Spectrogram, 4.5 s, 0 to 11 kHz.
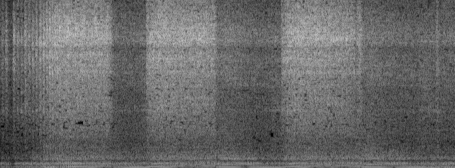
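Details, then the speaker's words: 1961 Land Rover Series II petrol engine on choke after new muffler install, revving: sharp puffing hiss on each rise from exhaust leak where downpipe meets manifold; running a bit rich on choke. "Alright, she's running now. You can probably hear that exhaust leak is pretty bad, but now I can blow the leaves away without without deafening myself."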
